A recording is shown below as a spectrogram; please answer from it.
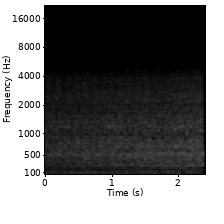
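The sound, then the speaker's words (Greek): Motor vehicles of foreign soldiers drive through the central streets of Athens as a steady, unbroken engine rumble and road noise with a constant loudness and no distinct individual events. “Πέρναγαν και οι ξένοι στρατιώτες από τους κεντρικούς δρόμους της Αθήνας, καβάλα στα μηχανοκίνητά τους”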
